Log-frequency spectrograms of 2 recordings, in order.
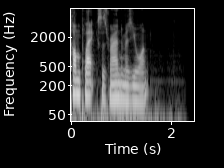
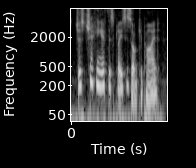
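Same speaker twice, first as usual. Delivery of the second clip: a higher, light voice for the visitor; stranger's voice; 8 semitones higher than usual. Acted. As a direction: play the friendly stranger. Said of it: "The man smiles".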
